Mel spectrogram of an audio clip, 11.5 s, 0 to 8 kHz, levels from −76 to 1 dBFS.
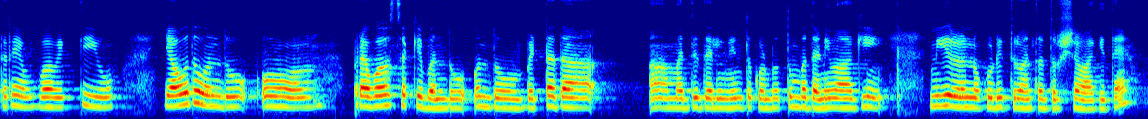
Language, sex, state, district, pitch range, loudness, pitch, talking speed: Kannada, female, Karnataka, Dakshina Kannada, 195-220 Hz, -18 LUFS, 205 Hz, 90 wpm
